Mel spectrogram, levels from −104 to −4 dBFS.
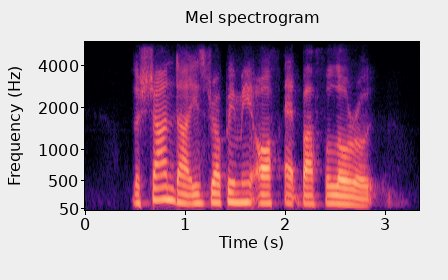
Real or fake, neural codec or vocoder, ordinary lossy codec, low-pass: fake; codec, 16 kHz, 1 kbps, X-Codec, HuBERT features, trained on LibriSpeech; Opus, 32 kbps; 5.4 kHz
